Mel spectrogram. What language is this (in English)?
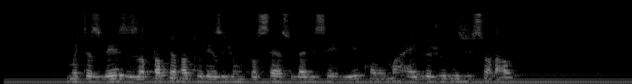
Portuguese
